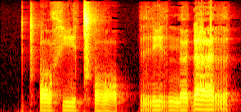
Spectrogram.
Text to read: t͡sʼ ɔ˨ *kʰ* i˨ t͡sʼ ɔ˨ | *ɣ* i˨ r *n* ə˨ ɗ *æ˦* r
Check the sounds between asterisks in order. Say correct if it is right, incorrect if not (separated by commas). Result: incorrect, incorrect, correct, correct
